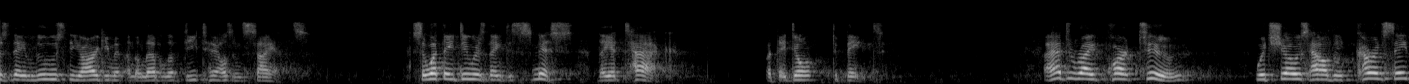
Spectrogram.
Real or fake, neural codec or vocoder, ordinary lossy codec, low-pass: fake; codec, 16 kHz, 4.8 kbps, FACodec; Opus, 16 kbps; 7.2 kHz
